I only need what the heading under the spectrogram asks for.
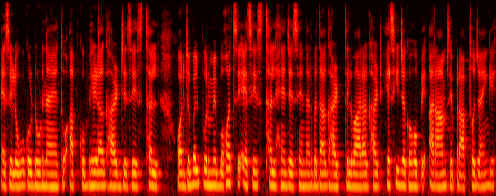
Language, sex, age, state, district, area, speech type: Hindi, male, 18-30, Madhya Pradesh, Jabalpur, urban, spontaneous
